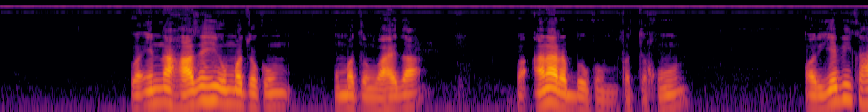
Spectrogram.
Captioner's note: Arabic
